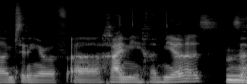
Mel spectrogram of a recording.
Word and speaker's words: Jaime Ramirez: are listening uh i'm sitting here with uh jaime ramirez is that how you pronounce it yeah jaime ramirez all right i'm glad um because i remember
